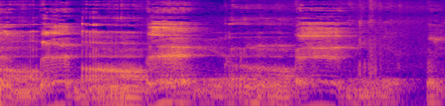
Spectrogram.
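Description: A koala bellows in deep, rasping snore-and-belch grunts, a sound it makes when happy.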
